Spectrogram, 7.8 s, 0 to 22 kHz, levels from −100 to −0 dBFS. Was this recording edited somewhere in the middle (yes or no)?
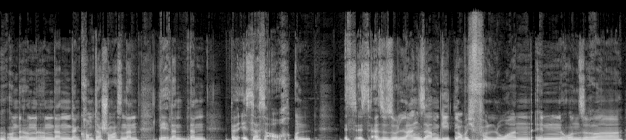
yes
